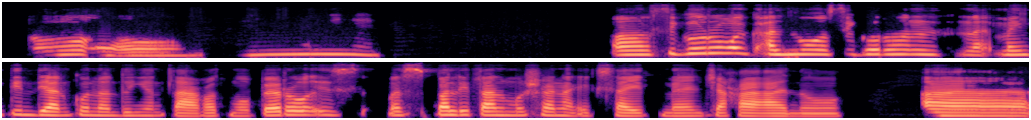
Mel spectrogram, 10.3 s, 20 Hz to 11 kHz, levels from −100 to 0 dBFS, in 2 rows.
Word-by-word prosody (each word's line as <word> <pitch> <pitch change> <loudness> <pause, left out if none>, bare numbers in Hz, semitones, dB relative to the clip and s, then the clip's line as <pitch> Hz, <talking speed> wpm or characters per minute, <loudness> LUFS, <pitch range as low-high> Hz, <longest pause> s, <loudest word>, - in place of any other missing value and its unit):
Oh, 240 +4 -2
oo, 190 0 -2 0.3
hmm. 260 0 -4 1.2
Ah, 245 +1 +5
siguro 305 +5 +2
wag 325 -1 +3
ano, 260 0 +4
siguro 265 +1 -1 0.2
na 220 -1 -5
maintindihan 235 -3 +2
ko 220 - -5
na 200 -2 -2
dun 190 0 -7
yung 195 - -11
takot 170 -3 +1
mo 170 - -7
pero 210 +6 +4
is 225 -1 -6 0.2
mas 215 +4 0
palitan 230 -1 +4
mo 210 - -5
siya 205 -2 -1
ng - - -5
excitement 175 -1 -3
tsaka 170 -2 +1
ano, 155 0 -5 0.4
ah, 185 -2 +4
215 Hz, 160 wpm, -21 LUFS, 185-250 Hz, 1.2 s, Ah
